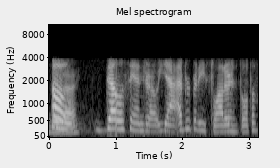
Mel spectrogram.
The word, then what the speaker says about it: Dalessandro: I didn't Slaughter your last name did I delis Sandro yeah everybody Slaughters both of them so I'm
